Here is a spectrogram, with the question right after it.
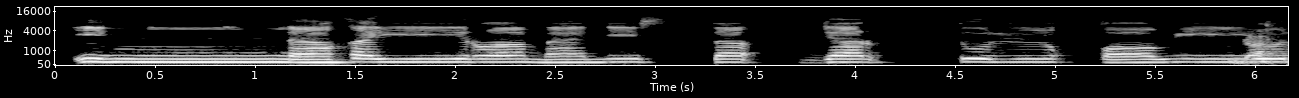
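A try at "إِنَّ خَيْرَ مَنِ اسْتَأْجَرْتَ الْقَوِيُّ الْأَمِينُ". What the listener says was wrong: Fathah tu bukan dhamma. Jarta, bukan jartu.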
